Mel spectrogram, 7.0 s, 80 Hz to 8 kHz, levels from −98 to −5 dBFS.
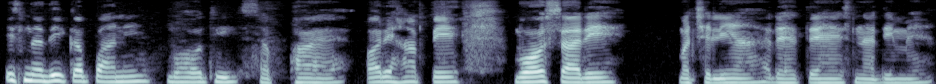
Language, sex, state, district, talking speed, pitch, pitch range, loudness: Hindi, male, Bihar, Lakhisarai, 170 wpm, 155 Hz, 140-170 Hz, -23 LUFS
